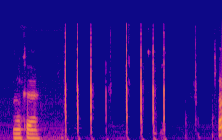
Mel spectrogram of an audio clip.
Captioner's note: typing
